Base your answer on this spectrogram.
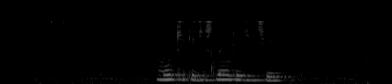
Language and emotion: Russian, neutral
